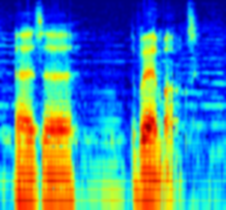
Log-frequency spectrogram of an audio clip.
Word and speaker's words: Wehrmacht: 2 as uh the where marked that's how you pronounce it ver that's v e R marked German's a bit different like that um depending on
